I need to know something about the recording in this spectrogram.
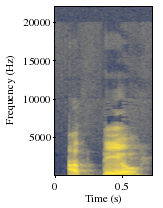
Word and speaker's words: আত্মীয়: শব্দটা আমরা লিখবো যে আত্মীয় আত্মীয় ফলে এখানে পার্থক্যটা কোথায় হচ্ছে উচ্চারণে আত এখানে কি পাচ্ছি ত হসন্ত যোগ ম তার মানে ম কার সাথে বসেছে ত এর সাথে বসেছে যেহেতু ত এর সাথে বসেছে তাহলে ত হবে দুইবার এখন প্রশ্ন হচ্ছে এখানে কেন রসয়ী হলো?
